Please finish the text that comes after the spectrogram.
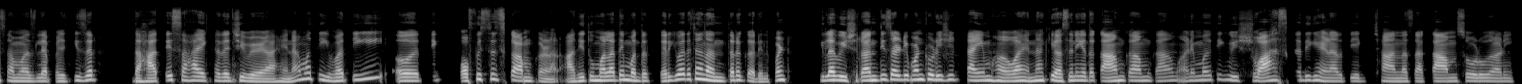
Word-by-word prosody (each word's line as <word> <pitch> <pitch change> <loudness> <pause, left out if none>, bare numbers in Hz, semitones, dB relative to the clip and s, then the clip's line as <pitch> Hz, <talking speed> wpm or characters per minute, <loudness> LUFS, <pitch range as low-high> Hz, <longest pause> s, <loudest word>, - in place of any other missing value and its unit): समजल्या 155 -2 -2
पाहिजेत, 145 0 -4
की 190 - -2
जर 210 +4 +2 0.4
10 145 0 +2
ते 205 - +2
6 190 -3 -1
एखाद्याची 170 0 -1
वेळ 140 -3 +1
आहे 130 +1 -1
ना, 155 +10 -1
मग 260 +4 +1
तेव्हा 170 -6 +1
ती 255 +9 -1 0.2
अ, - - -1 0.3
एक 195 - -13 0.2
ऑफिसचंच 235 +5 -1
काम 170 -4 +2
करणार. 125 -5 -4
आधी 160 +4 +1
तुम्हाला 190 0 +4
ते 215 - +2
मदत 175 -5 +2
करेल 160 - 0
किंवा 230 +3 +3
त्याच्यानंतर 205 -7 +4
करेल. 135 -5 -3
पण 205 - +3 0.4
तिला 200 +2 +6
विश्रांतीसाठी 195 +4 +3
पण 220 +1 +3
थोडीशी 220 -2 +2
टाईम 185 0 +2
हवा 165 -1 +2
आहे 175 - +2
ना, 175 +4 +2
की 205 - +1
असं 170 +2 +2
नाही, 190 -1 +1
की 185 - -4
आता 170 -3 -5
काम, 170 +4 +4
काम, 180 -1 -2
काम 175 +3 -7
आणि 170 +1 -7
मग 200 +2 -3
ती 230 - -10
वी 190 -3 -2
श्वास 170 +3 0
कधी 195 0 -5
घेणार 155 -6 -2
ती 155 - -6
एक 150 - -9 0.2
छान 145 -3 -2
असा 145 0 -6
काम 150 0 0
सोडून 155 -1 -2
आणि 145 0 -5
180 Hz, 230 wpm, -20 LUFS, 155-195 Hz, 0.4 s, तिला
